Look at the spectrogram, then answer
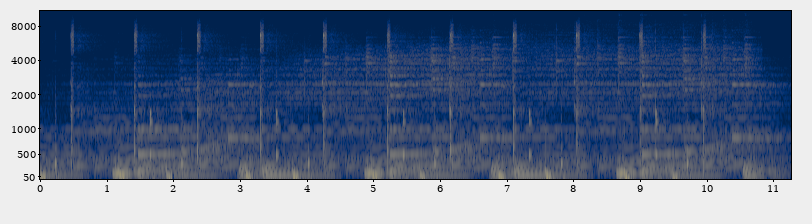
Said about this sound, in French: Tu composes une série de sonneries scolaires originales que tu leur fais écouter pour connaître leur avis. Sonnerie 1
